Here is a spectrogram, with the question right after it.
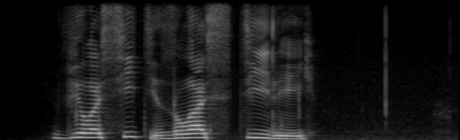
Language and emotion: Russian, angry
